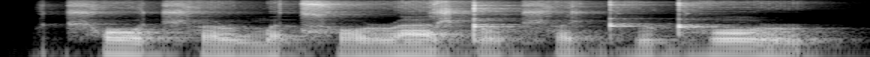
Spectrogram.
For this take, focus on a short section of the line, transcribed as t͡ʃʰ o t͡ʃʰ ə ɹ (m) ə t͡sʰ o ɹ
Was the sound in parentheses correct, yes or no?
yes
